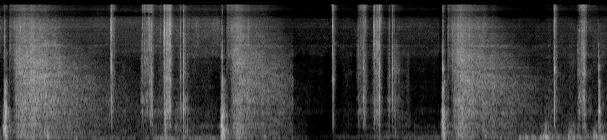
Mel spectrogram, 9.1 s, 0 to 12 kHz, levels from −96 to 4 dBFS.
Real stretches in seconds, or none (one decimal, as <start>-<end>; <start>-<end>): 1.7-2.3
